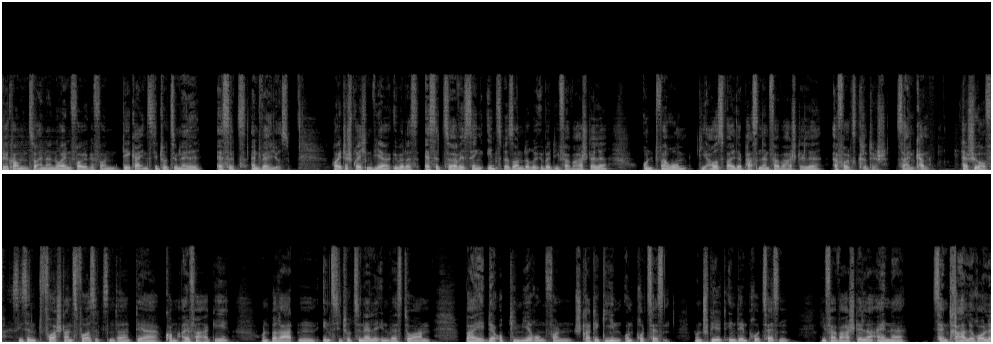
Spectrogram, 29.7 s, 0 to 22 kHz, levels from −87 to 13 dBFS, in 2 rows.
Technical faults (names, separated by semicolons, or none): corrupt frame decoded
